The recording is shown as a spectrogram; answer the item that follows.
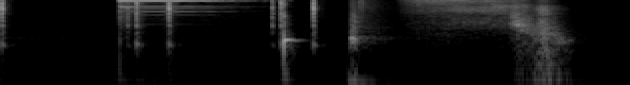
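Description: Sound effects of an animated subscribe-button graphic: mouse-click pops, a short bell ding with a ringing tail, a quick run of three clicks about a second in, then a whoosh near the end.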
